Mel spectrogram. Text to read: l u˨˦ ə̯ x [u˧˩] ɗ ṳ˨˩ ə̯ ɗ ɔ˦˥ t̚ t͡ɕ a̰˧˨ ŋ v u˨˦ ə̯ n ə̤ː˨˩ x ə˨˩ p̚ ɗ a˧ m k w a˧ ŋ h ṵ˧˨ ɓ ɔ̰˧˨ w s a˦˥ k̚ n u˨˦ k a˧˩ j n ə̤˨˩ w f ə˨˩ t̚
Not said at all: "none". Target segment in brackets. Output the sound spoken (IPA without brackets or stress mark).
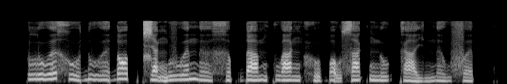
u˧˩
